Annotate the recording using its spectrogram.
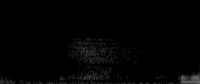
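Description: A man's audible breath, a soft airy rush starting about half a second in and fading over about a second.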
